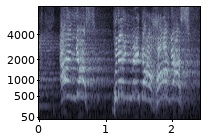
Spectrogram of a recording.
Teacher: you roll your R's a little bit more and you go bring your voice a little deeper, just like that, right? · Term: Scots accent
